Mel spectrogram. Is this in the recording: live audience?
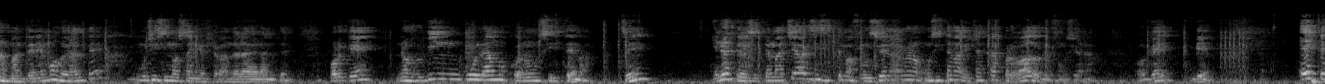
yes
